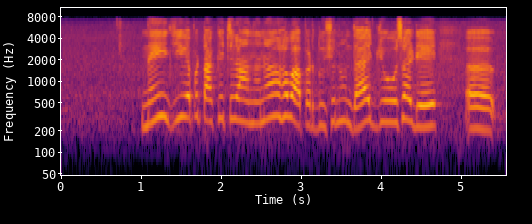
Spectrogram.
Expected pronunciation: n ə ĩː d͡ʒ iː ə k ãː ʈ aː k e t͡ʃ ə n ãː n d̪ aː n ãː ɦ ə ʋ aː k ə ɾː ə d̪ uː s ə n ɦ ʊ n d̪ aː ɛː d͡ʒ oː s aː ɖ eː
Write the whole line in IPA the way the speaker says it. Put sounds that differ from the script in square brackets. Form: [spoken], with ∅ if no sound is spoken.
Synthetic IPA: n ə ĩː d͡ʒ iː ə [p] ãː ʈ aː k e t͡ʃ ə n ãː n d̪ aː n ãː ɦ ə ʋ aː [p] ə [ɾ] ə d̪ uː [ʃ] ə n ɦ ʊ n d̪ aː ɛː d͡ʒ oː s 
